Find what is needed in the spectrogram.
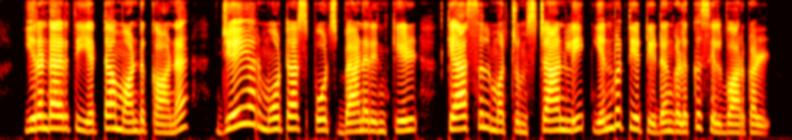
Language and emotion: Tamil, neutral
